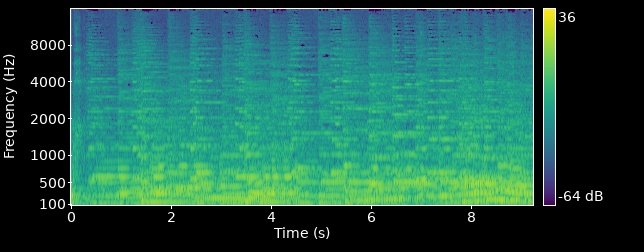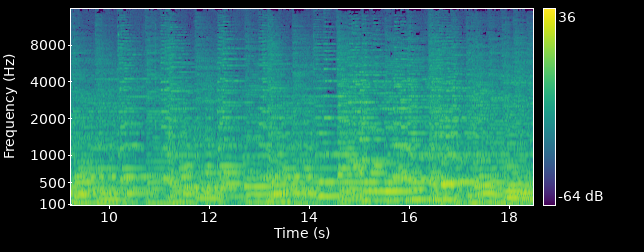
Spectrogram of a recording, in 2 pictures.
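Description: A harpsichord and a fortepiano playing a classical duet together, with no break in the music.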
